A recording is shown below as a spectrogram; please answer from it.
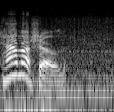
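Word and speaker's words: Hammarskjöld: his name correctly well I pronounce it myself in Swedish hammeri but if you say hammeri that's all right with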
